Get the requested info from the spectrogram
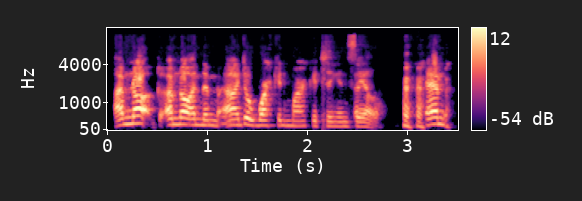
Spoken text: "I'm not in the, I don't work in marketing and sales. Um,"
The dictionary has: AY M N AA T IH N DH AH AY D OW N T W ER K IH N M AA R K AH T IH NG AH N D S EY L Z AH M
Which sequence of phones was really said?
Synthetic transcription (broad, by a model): AY M N AA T IH N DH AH AY D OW N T W ER K IH N M AA R K AH T IH NG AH N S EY L AH M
